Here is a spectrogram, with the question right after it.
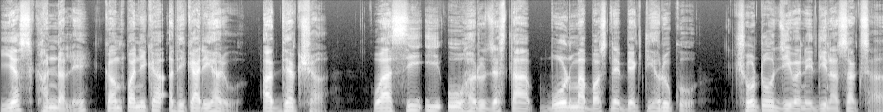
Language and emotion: Nepali, neutral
